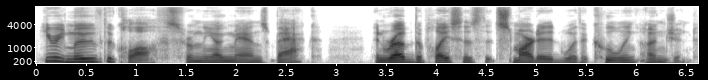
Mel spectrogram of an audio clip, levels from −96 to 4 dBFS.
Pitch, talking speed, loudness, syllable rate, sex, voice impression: 130 Hz, 170 wpm, -21 LUFS, 4.4 syllables/s, male, very masculine, very adult-like, slightly thick, cool, intellectual, slightly calm, slightly elegant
